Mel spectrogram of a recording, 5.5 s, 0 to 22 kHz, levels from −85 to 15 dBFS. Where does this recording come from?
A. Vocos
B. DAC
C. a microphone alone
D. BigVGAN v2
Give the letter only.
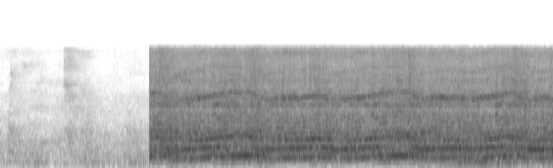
C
